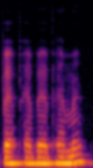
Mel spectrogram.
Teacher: दोनों होठों से हम स्पर्श होने पर इसकी ध्वनि निकलती है, इसको इसे ओष्ठ्य वर्ण कहा जाता है। यानी कि ये हो जाएंगे ओष्ठ्य वर्ण। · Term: प वर्ग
